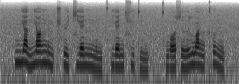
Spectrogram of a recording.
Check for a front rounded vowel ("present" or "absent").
present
